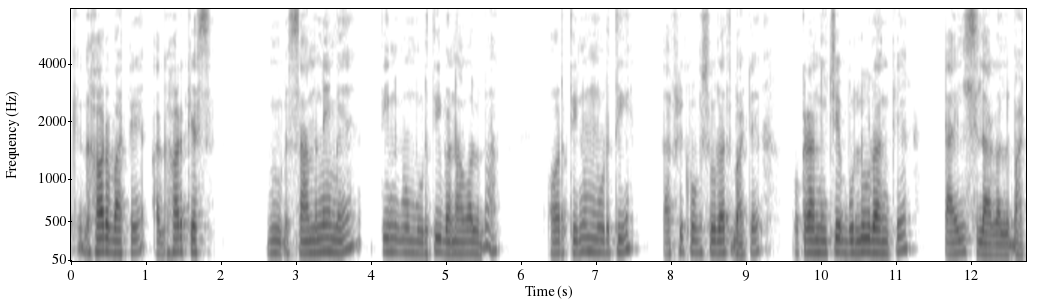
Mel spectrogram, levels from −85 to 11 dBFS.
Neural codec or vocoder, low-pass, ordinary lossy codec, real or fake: codec, 16 kHz, 4 kbps, FreqCodec, larger model; none; none; fake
